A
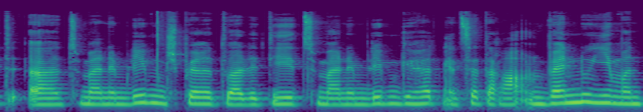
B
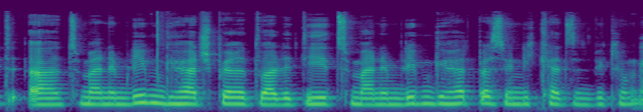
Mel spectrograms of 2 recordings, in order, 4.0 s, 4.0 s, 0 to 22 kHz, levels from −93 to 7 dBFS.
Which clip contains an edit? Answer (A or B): A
